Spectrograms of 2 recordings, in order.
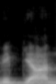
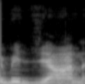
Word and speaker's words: विज्ञान: जिसे विज्ञान हम लोग पढ़ते हैं ना, विज्ञान नहीं, विज्ञान नहीं, ये विज्ञान है।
